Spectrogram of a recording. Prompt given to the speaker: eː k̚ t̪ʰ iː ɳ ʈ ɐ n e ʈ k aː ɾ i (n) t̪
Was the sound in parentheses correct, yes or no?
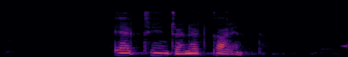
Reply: yes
